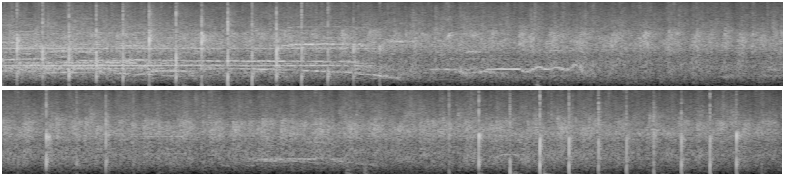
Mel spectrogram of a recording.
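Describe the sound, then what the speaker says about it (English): Audience applause for the four student debaters at the Queen's University School of Medicine Travill Debate, a sustained hall-filling wash of clapping with some cheering, strongest at the start, then settling into steady clapping that carries on throughout. "let's have an unbelievable round of applause."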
